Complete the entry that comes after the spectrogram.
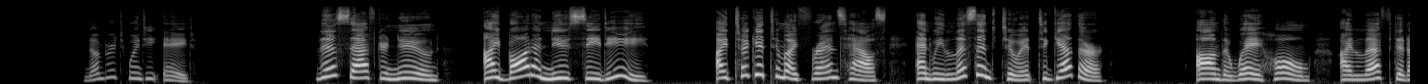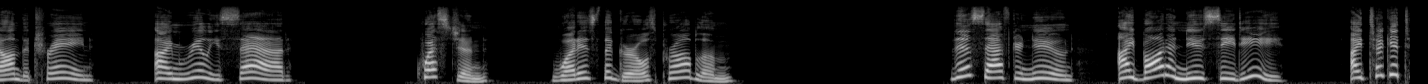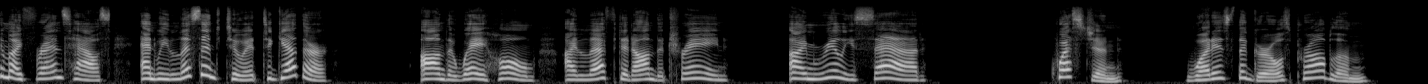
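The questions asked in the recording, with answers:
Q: What is the girl's problem?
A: She left her new CD on the train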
